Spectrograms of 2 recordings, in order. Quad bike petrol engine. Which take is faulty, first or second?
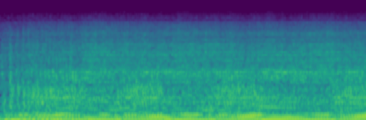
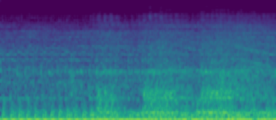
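second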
